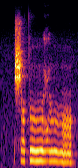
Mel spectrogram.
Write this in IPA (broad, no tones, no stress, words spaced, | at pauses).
ʃɔtɔ̃ːʕɔ̃ː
